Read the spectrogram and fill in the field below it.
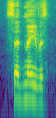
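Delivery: usual speaking voice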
